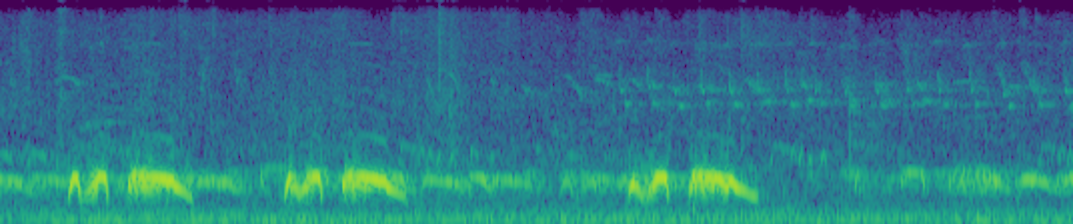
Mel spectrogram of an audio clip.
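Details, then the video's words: A spotted dove calls to another dove with soft, hoarse cooing phrases, each a quick rolling coo ending in a longer drawn note, three times in eight seconds; faint chirps behind. "spotted dove calling another dove"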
